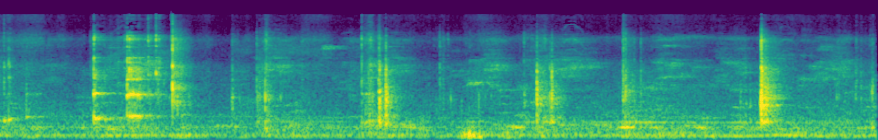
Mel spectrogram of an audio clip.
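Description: Plastic bottles knock and clatter against a plastic basket.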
